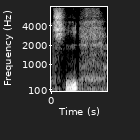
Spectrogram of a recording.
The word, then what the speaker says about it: Qi: c'est la norme çi donc c'est cuit mais ça se prononce chi il ya que tu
